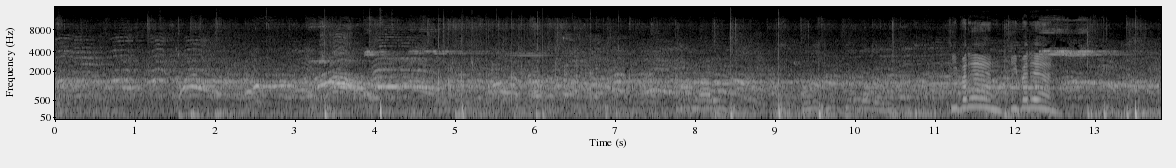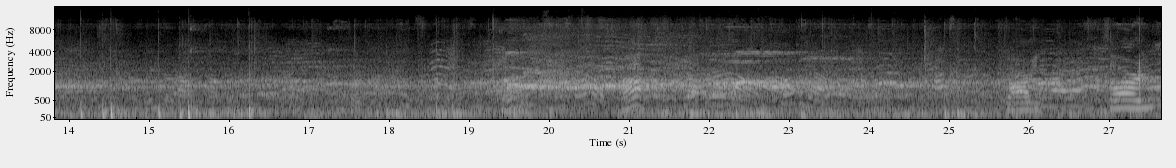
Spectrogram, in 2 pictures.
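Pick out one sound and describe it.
A crowd of spectators chatters and cheers in a large echoing hall.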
